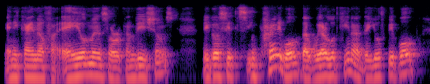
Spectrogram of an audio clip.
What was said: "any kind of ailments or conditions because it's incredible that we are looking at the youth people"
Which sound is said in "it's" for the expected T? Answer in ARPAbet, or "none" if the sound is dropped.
T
